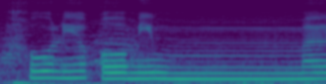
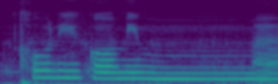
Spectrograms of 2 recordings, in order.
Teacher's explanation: nun mati bertemu dengan huruf mim, jadi nun matinya melebur, tidak dibaca langsung ke mimnya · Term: idgham bi gunnah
